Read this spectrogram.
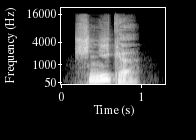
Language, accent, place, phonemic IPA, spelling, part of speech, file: German, Germany, Berlin, /ˈʃniːkə/, schnieke, adjective, De-schnieke.ogg
- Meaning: 1. very elegant, chic 2. great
